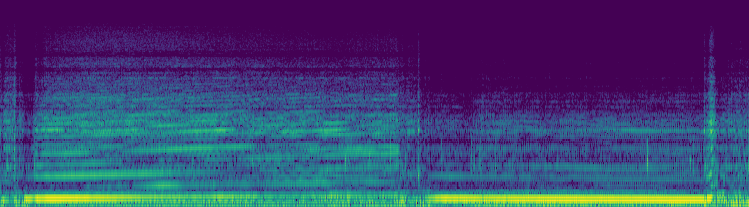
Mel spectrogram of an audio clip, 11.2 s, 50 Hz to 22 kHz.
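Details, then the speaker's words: Lexus SC300 with a broken exhaust, rear section missing: two hard pulls, each a loud raw rasp climbing in pitch with no muffling. Straight-pipe exhaust. "So I'm definitely gonna have to do one piece by one, and yeah, but I guess enjoy this straight pipe pull for now, because it does sound fun. I wouldn't say good, but fun."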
